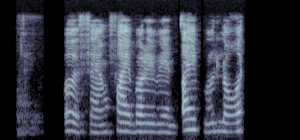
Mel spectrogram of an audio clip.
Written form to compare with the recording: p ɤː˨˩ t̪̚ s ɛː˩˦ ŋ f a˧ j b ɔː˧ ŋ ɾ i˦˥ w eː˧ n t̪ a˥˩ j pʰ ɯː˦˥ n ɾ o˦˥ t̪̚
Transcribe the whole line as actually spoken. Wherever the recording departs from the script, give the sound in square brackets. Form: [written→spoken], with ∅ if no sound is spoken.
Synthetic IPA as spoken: p ɤː˨˩ t̪̚ s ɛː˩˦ ŋ f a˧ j b ɔː˧ [ŋ→∅] ɾ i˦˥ w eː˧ n t̪ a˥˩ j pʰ ɯː˦˥ n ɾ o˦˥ t̪̚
